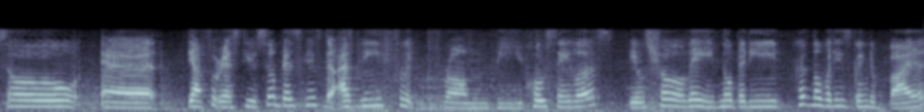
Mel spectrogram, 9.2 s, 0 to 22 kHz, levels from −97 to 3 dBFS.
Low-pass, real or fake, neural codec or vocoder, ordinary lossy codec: none; fake; codec, 16 kHz, 1.1 kbps, Voila-Tokenizer; none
